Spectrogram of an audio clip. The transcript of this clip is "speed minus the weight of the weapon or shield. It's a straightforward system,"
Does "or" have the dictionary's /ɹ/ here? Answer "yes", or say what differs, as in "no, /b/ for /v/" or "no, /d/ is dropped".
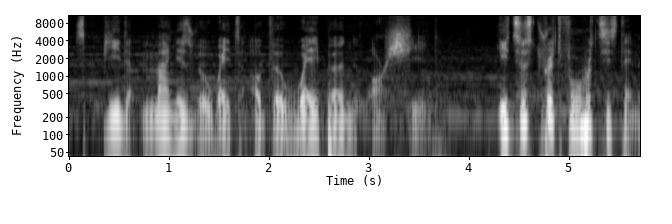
yes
